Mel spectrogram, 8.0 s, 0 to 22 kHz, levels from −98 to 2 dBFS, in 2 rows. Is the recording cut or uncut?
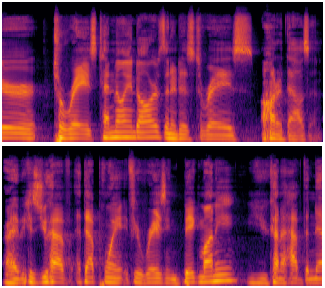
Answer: cut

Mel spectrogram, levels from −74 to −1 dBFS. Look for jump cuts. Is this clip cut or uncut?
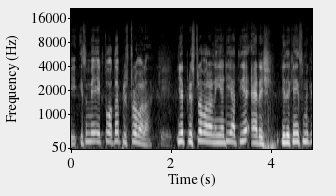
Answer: cut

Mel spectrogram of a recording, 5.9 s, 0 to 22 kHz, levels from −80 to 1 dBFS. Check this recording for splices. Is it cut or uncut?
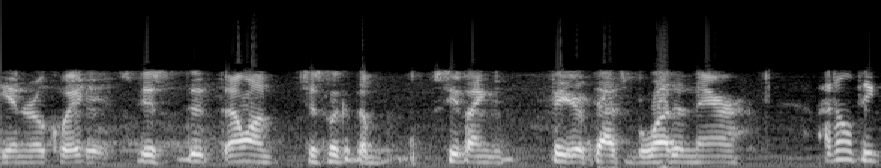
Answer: uncut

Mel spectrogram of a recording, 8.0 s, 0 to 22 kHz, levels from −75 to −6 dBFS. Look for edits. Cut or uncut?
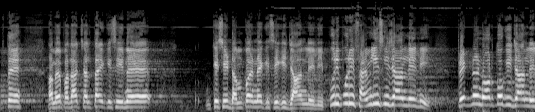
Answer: uncut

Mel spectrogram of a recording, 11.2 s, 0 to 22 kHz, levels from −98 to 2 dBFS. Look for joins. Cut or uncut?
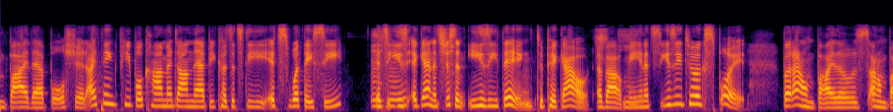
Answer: uncut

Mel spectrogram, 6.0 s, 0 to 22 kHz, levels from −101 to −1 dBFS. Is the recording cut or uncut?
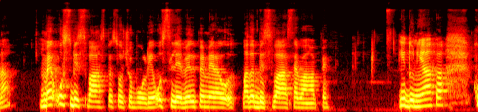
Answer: uncut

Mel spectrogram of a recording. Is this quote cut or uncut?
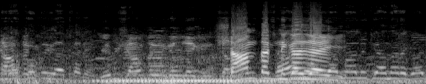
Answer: uncut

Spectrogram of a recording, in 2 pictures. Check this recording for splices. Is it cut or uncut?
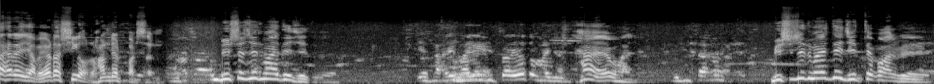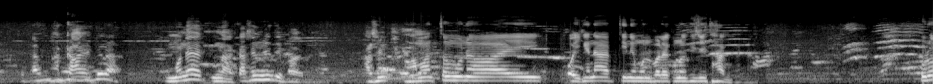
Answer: cut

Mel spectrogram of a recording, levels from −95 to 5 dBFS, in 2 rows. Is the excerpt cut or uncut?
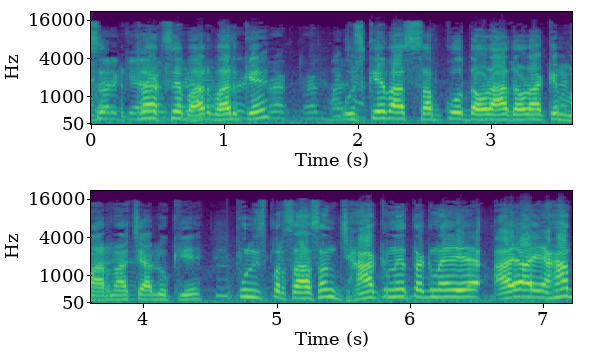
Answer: cut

